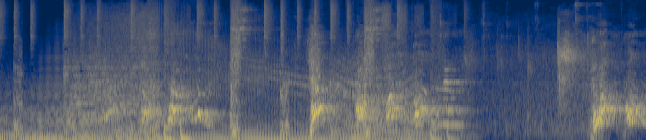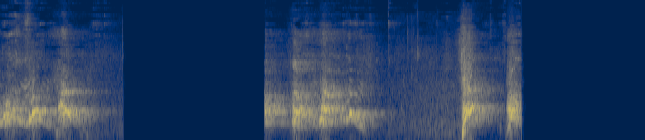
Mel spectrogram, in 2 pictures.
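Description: Electronic music with a steady bass beat and a dog barking over it. The music cuts off about five seconds in, and the barking goes on alone in short runs, breaks off for about a second and a half, comes back twice and stops shortly before the end.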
